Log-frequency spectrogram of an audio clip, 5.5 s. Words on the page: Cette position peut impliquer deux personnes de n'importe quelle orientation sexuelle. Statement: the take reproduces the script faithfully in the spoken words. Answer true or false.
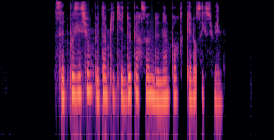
false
